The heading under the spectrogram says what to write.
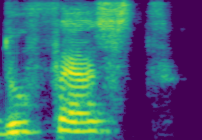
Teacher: Entonces, por ejemplo, aquí en el verbo fahren, entonces cuando lo conjugamos en segunda persona, decimos du fährst, ya no digo, esa A ya no suena como una A por el umlaut, sino que suena como una E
